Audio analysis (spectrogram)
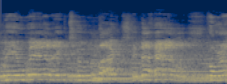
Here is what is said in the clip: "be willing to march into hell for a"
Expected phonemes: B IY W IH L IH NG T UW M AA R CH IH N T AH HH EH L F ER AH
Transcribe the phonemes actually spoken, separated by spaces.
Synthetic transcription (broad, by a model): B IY W IH L IH NG T UW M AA IH T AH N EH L F ER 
